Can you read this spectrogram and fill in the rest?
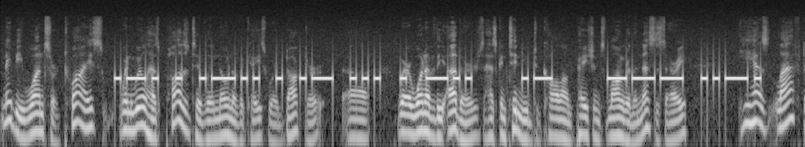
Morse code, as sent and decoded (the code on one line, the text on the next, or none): .-. . .-.. . .- ... . -.. / .- / --- ..-.
RELEASED A OF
